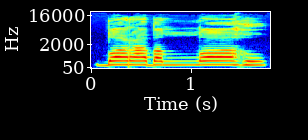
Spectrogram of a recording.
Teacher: آخری میں حرف البا پہ زبر ہے لہذا ہمیں لفظ الجلالہ مطلب کلمت اللہ کے لام کو تفخیم سے مطلب موٹی آواز میں پڑھنا ہے · کلمت ضربہ میں حرف الضاد کی ادائیگی زبان کے کروٹ اور اوپر کے داڑھوں کی جڑ سے ہے. ضاد حروف التفخیم میں سے ہے تو ہم یہ حرف کو بھاری آواز میں پڑھیں گے · کیونکہ را پہ زبر ہے تو ہمیں حرف الرا کو بھی موٹی آواز میں پڑھنا ہے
